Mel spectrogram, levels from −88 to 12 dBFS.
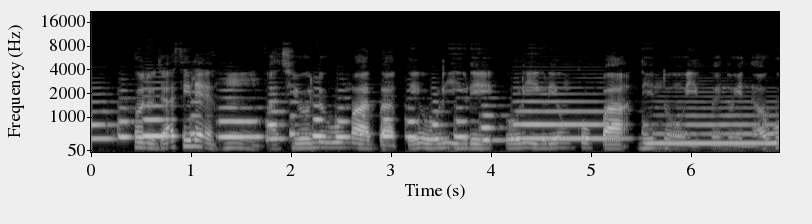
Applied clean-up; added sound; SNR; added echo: neural mask model RNNoise.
